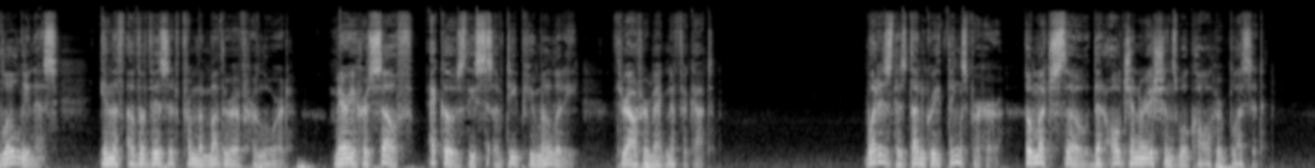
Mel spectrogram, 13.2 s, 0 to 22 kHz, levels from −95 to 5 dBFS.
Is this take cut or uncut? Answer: cut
